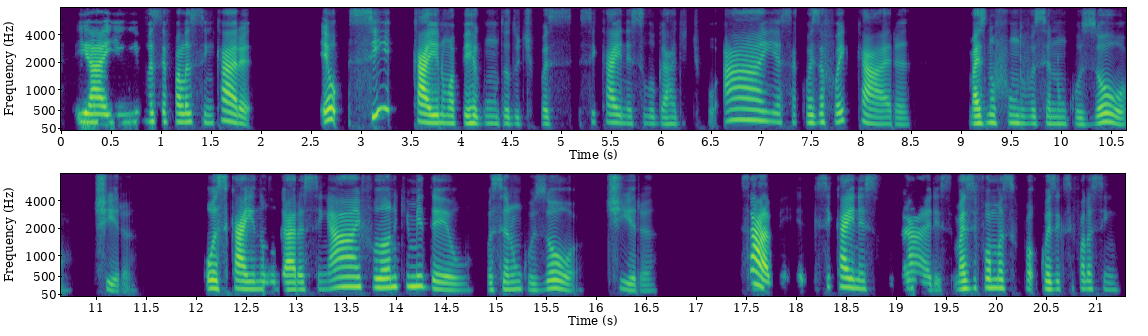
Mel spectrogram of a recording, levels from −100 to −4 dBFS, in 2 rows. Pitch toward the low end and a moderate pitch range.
No: medium, 185 Hz; average, 3.6 semitones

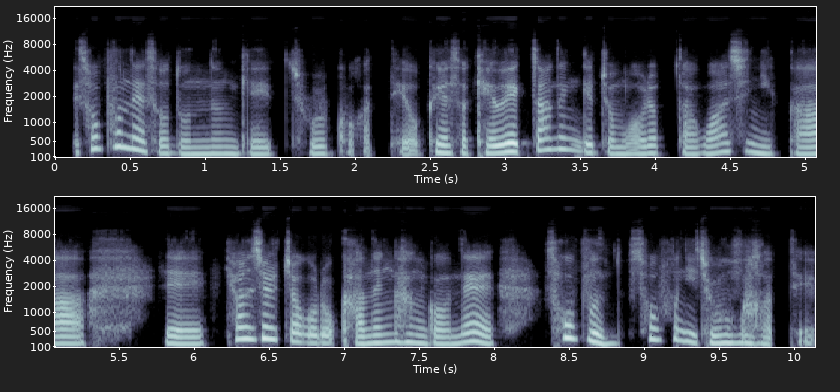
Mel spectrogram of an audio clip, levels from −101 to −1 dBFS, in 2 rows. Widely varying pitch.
No: average, 4.5 semitones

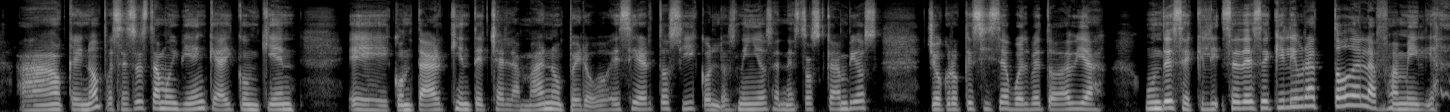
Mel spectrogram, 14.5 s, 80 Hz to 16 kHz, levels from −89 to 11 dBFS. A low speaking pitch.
No: medium, 180 Hz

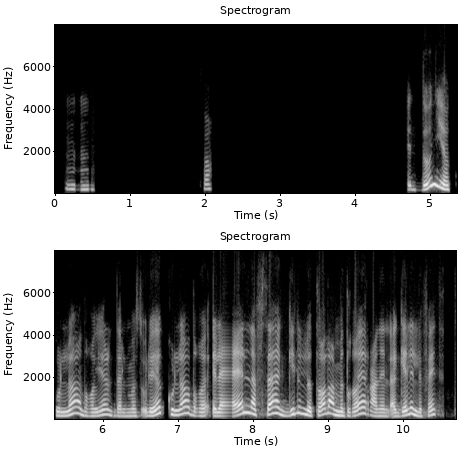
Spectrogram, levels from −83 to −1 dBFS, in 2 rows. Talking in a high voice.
Yes: high, 195 Hz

